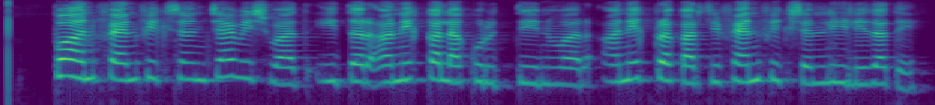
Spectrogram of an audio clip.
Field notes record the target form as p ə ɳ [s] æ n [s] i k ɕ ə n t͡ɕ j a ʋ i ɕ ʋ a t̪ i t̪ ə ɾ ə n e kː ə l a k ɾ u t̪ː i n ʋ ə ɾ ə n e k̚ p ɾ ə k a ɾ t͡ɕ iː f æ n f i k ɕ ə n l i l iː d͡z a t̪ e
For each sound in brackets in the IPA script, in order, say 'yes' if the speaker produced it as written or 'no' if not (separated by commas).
no, no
